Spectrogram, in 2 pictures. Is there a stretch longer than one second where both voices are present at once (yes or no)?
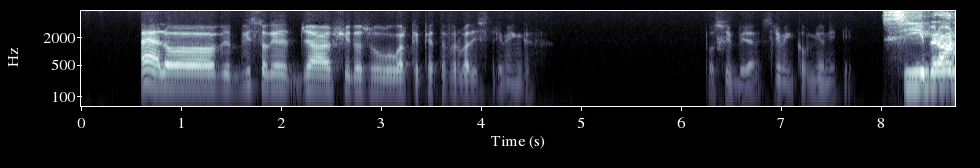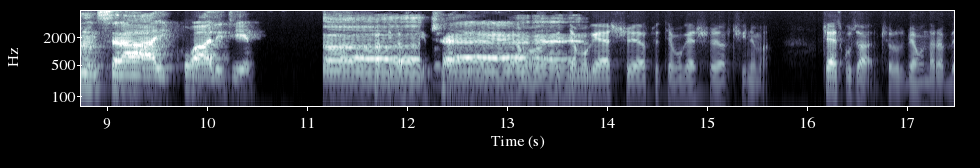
yes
